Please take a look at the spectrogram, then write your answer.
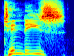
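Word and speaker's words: Tendys: It's fun to say, but they're even more fun to eat, especially since Tindy's rhymes with Wendy's.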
